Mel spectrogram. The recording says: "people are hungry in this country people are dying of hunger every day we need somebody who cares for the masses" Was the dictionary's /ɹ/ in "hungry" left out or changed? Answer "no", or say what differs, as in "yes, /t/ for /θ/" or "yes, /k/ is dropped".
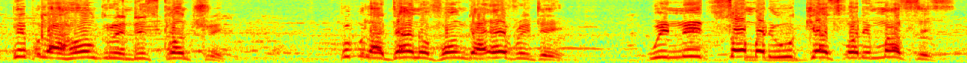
no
